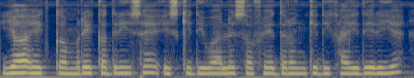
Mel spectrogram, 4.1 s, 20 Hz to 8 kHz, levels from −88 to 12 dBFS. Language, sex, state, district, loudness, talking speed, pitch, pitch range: Hindi, female, Jharkhand, Ranchi, -17 LUFS, 215 wpm, 215 Hz, 210-225 Hz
